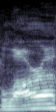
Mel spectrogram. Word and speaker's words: Lara: I think Laura Croft. Laura Croft. It's Lara Croft.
